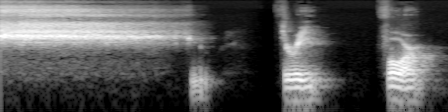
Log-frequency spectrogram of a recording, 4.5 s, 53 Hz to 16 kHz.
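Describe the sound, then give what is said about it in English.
A loud, long exhale during a guided breathing exercise: a steady, breathy hiss lasting about two seconds that slowly fades, followed by two short voiced sounds. “Big breath. Hold for the count of 3. 1, 2, 3. Exhale loudly.”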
